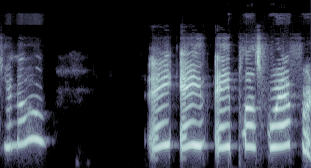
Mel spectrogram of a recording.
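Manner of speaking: super high voice.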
